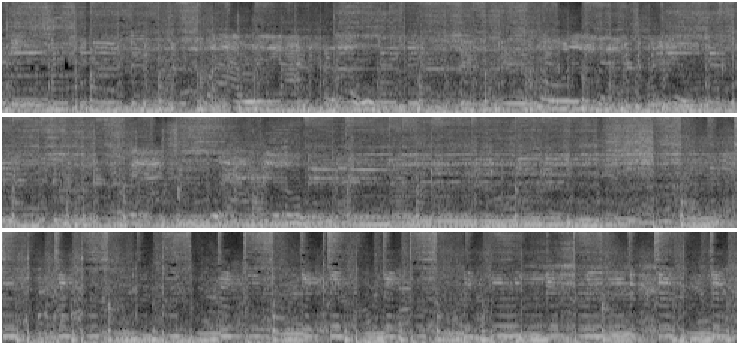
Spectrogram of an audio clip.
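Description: A rock band playing live and loud, with electric guitar, bass guitar and drum kit. Cymbal and drum hits come thicker in the last several seconds.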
